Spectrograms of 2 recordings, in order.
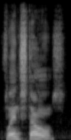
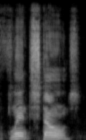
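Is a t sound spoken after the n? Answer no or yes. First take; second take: no; yes. First: It is said without a t after the n. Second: It is said with a t after the n. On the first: The speaker calls it wrong. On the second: The speaker calls it right.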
